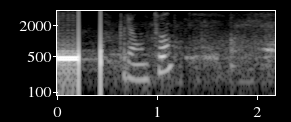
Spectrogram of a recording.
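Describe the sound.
A brief, steady telephone tone marks a call transfer, followed by two sharp clicks and then a voice speaking over the line.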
